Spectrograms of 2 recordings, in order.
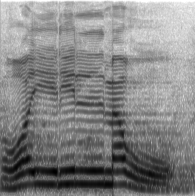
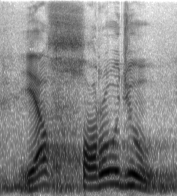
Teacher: Hanya saja bedanya antara ghain dengan kha, itu yang satu ghain itu tertahan nafasnya, sedangkan kha itu mengalir nafasnya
